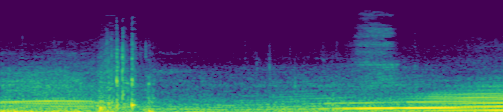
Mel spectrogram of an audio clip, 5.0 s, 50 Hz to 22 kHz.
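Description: BMW 335d's twin-turbo straight-six diesel engine heard from inside the cabin, running steadily at first, then rising in pitch from about three seconds in as the car accelerates. A couple of sharp knocks come about a second in.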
